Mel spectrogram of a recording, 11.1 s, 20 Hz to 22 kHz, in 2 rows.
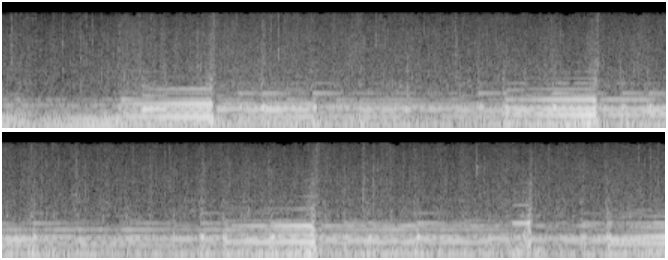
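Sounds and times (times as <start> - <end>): rain pattering: 0.0 - 11.0
soft slow chord music: 0.0 - 11.0.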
